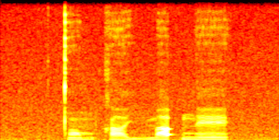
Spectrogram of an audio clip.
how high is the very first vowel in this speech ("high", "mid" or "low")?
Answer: mid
